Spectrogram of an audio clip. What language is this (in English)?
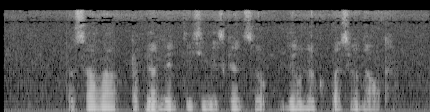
Spanish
